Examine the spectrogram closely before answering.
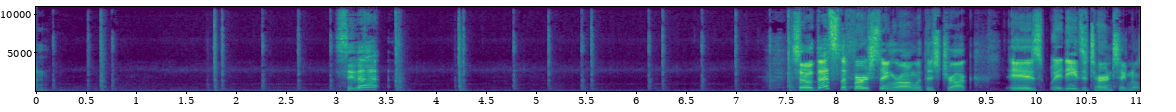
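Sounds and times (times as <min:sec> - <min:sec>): turn signal clicking: 0:00.0 - 0:07.8
low steady rumble: 0:00.0 - 0:11.0.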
